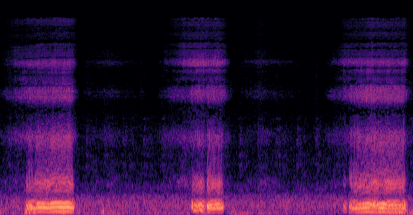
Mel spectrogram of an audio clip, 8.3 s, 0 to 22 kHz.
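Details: A sleeping, tired puppy snores in three low, rattling bursts at about 20 breaths a minute; snoring.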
